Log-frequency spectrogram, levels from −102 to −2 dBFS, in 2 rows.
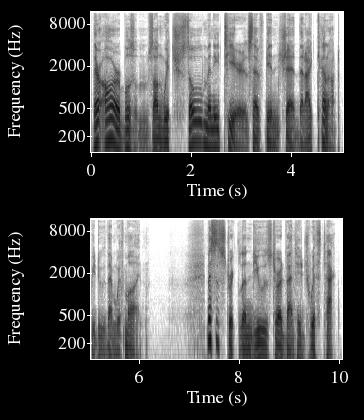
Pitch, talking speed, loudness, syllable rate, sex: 100 Hz, 150 wpm, -21 LUFS, 4.1 syllables/s, male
